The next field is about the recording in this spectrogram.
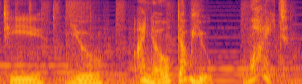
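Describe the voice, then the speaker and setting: An earnest young male attorney from a game drama, played by a man. He is dogged and expressive, his mid-range voice moving freely up and down. Music plays faintly underneath. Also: medium pitch, slow pace. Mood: startled discovery. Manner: musing aloud, then pointed and accusatory.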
